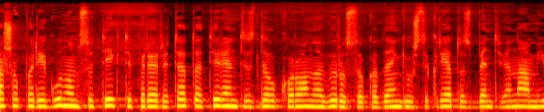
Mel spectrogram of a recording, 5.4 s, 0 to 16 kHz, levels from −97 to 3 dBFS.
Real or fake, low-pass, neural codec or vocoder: real; 14.4 kHz; none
